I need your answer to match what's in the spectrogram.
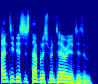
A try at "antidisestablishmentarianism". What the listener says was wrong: Oh, you're putting a T on the end. Where's the T coming from? Not a T. Anti-disestablishmentarianism.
